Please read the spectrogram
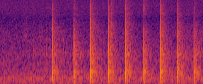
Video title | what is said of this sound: Quarantine Baking Quick & Easy Basic White Bread Recipe - Pan Blanco | I'm going to tap it so you know exactly what it sounds like when it comes out of the oven. It should sound hollow like that.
